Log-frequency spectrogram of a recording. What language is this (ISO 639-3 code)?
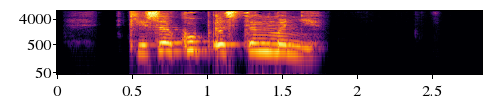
bak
